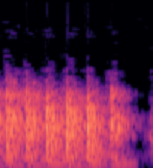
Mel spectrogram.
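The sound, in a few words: loud knocking at a door, radio drama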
